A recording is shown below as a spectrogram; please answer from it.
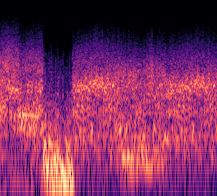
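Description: Rocket launch: a loud, steady rushing blast of rocket exhaust as the rocket lifts off its pad, with a deeper rumble about half a second in.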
